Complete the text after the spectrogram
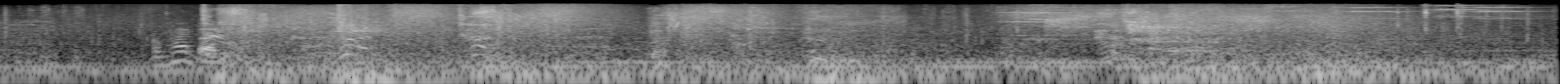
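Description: Blades clash and strike sharply in a fight.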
